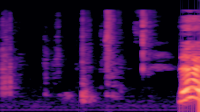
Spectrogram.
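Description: A page of a picture book being turned by hand: a few faint, short paper rustles and taps, then a woman's voice begins near the end.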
